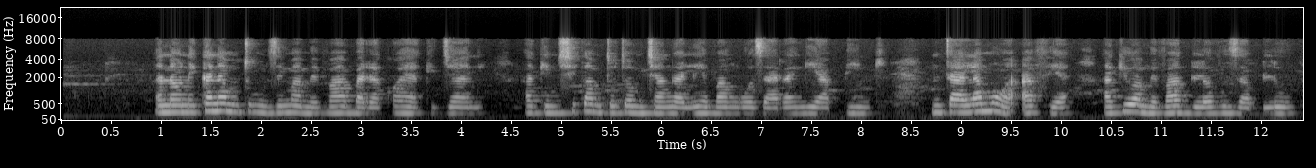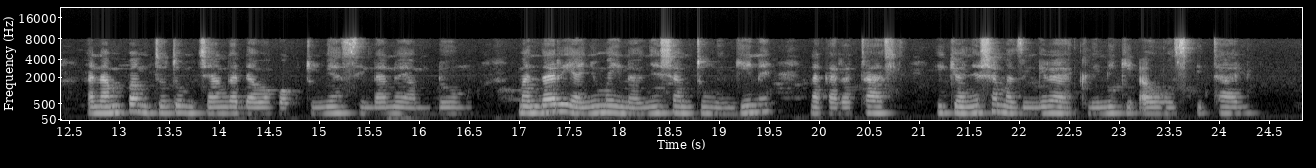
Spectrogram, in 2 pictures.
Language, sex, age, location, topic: Swahili, female, 36-49, Nairobi, health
